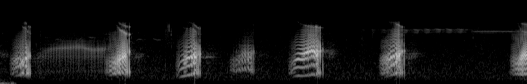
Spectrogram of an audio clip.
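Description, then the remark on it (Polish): Edible frog calls: a series of about six round, quacking croaks repeated at a steady rhythm, clear with faint background chorus between them. “Żaba jeziorkowa rechocze, a żaba wodna wydaje takie bardziej okrągłe dźwięki, które brzmią jak kłak.”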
